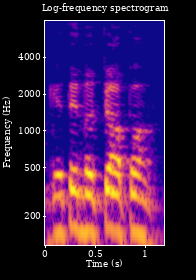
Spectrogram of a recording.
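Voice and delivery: loud, lightly Austrian action-hero command. Retold or imitated. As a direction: bark it like a movie hero. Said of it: "Every film that he's ever done".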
